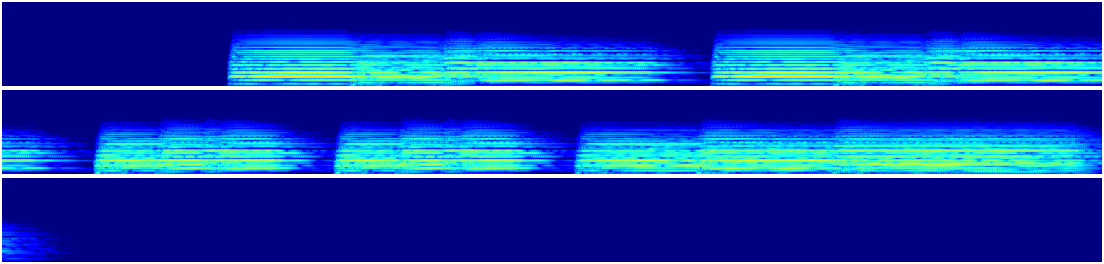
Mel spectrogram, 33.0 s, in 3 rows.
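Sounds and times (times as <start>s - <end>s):
3 parforce horns and 3 hunting horns playing occasional signals: 2.3s - 22.4s.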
